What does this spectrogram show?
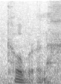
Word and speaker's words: Cockburn: be modeled on but this is Cockburn it's pronounced Coburn is it yes in polite company sorry sorry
